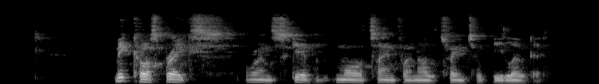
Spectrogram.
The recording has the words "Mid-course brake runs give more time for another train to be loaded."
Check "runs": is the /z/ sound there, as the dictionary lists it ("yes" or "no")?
no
